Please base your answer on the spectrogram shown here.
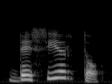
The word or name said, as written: desierto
